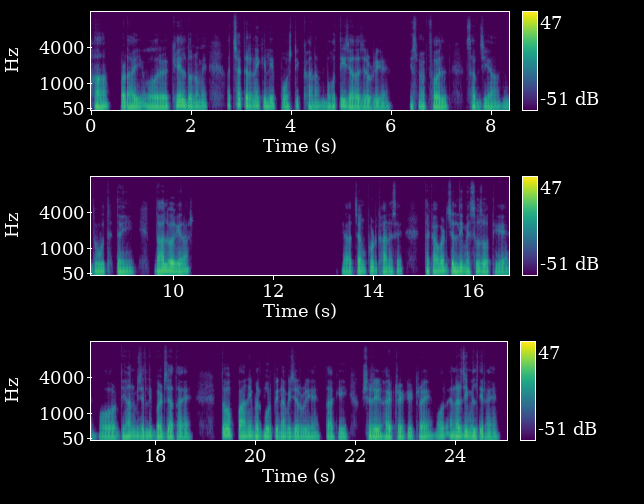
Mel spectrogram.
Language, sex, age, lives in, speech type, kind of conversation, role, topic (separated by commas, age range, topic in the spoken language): Hindi, male, 20-24, India, read, expert-assistant, expert, पढ़ाई और खेल में संतुलन बनाए रखने के लिए छात्रों को क्या करना चाहिए?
